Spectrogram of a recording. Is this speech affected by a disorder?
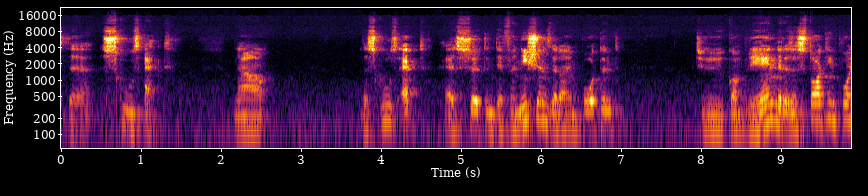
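No.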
